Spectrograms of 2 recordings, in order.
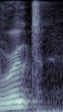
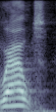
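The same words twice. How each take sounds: First: The word is pronounced the British way. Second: The word is pronounced the American way. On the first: "I am British and I am going to be saying Route" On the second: "Americans say Escape Route"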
